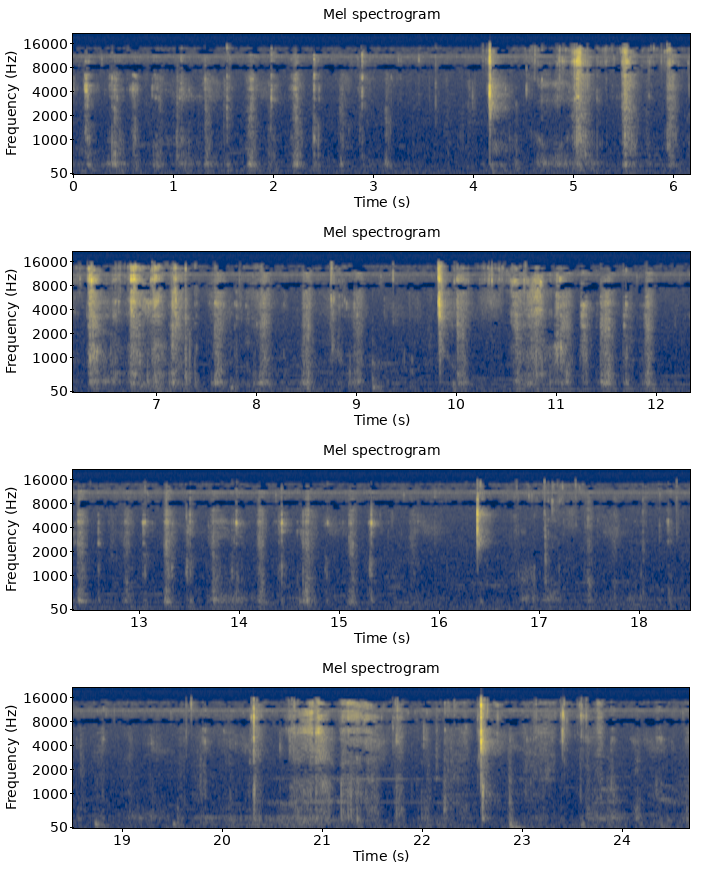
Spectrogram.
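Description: A person chewing a chicken and rice meal eaten by hand, with irregular wet smacks and small clicks of biting and chewing.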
